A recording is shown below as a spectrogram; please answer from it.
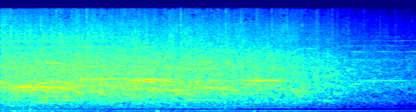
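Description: Audience applause from a live recording, fading out steadily.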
